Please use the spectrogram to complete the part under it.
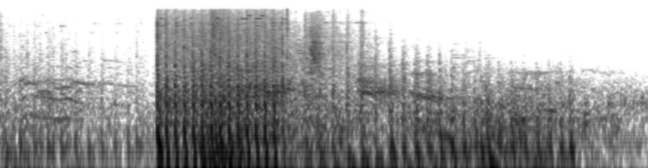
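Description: A rifle fires a rapid burst of loud shots.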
